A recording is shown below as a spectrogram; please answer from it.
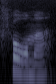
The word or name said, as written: former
